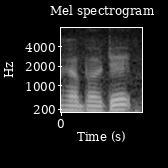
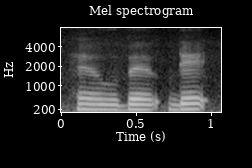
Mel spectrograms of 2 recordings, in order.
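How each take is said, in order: First: Said in the usual way. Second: Dog praise voice. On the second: Real, not acted. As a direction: lift the whole question up for the dog. Asking the dog again.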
